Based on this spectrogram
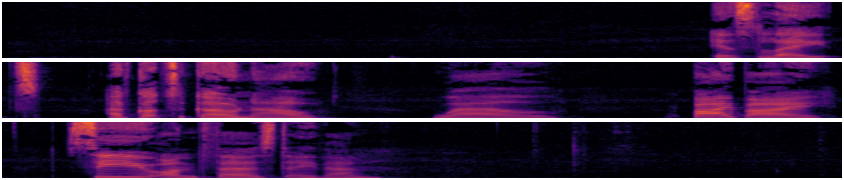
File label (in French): anglais dial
